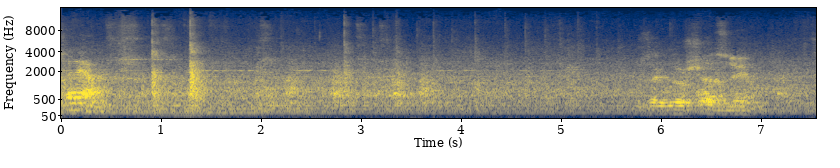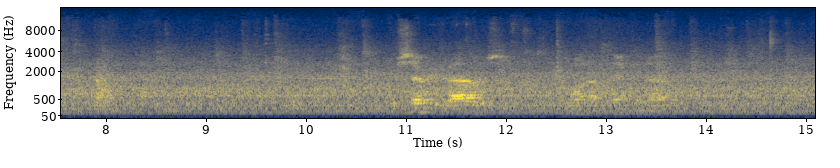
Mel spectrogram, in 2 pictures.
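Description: A man speaks calmly at a distance in a room with some echo.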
